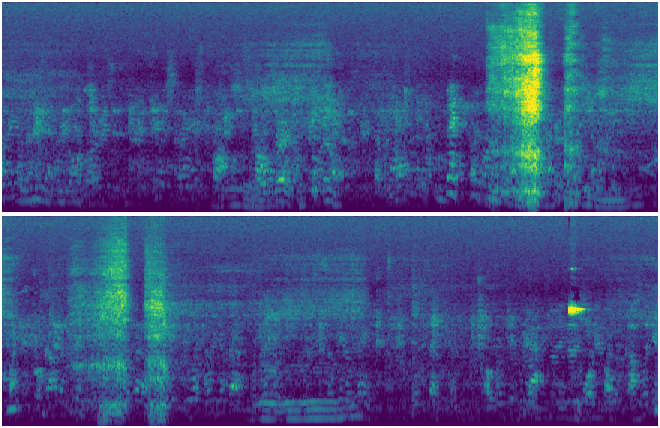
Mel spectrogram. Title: The Amazing Snoring Brothers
